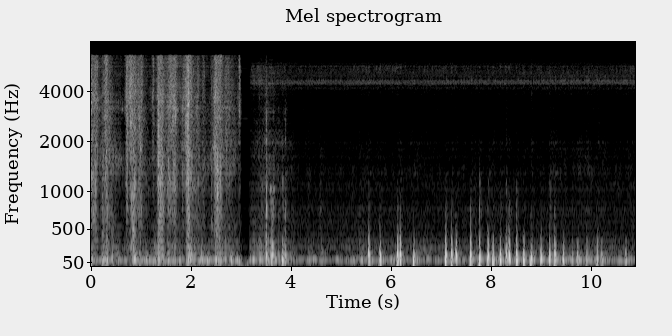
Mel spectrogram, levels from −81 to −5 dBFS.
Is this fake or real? fake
